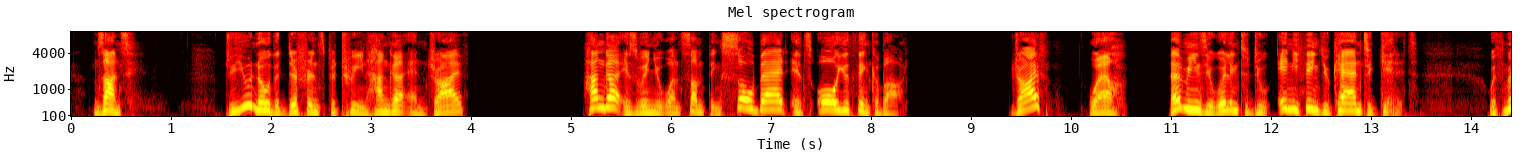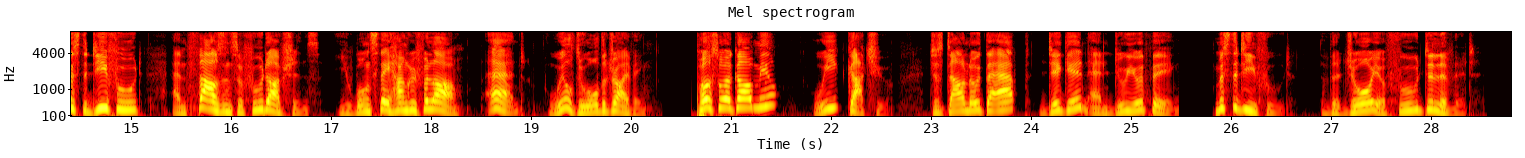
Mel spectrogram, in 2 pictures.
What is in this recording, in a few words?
Spotify VO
